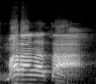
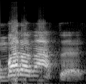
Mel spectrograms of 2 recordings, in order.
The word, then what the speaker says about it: Maranata: Aramaico para o português Maranata como dizemos nós católicos com a tônica na última sílaba o Maranata com a tônica na penúltima sílaba como dizem nossos irmãos separados os evangélicos ou protestantes não importa pronúncia somos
